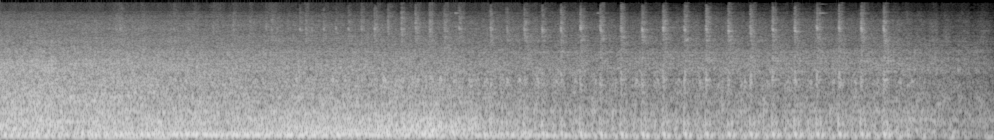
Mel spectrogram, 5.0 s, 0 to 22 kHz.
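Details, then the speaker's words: Rare two-cylinder Fiat 500-based Abarth 695 racer with Weber carburetor and added electric fuel pump, just started and clearing from one cylinder to two; runs strong with an even beat, revs nicely above 2000 rpm, good oil pressure; normal running. "it sounds good it revs nicely above 2000 rpm had a good oil pressure i like it"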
